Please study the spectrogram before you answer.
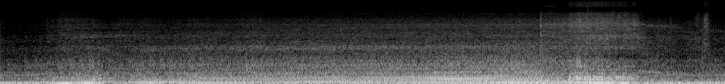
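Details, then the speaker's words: Kenworth W900 diesel with the Smart Wheel deleted and the engine brake switch rewired: deep, heavy rumble that builds steadily with a firm low bark; the engine brake is working on setting three. "sounded like three okay i'll leave it in three position for when i take it off"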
